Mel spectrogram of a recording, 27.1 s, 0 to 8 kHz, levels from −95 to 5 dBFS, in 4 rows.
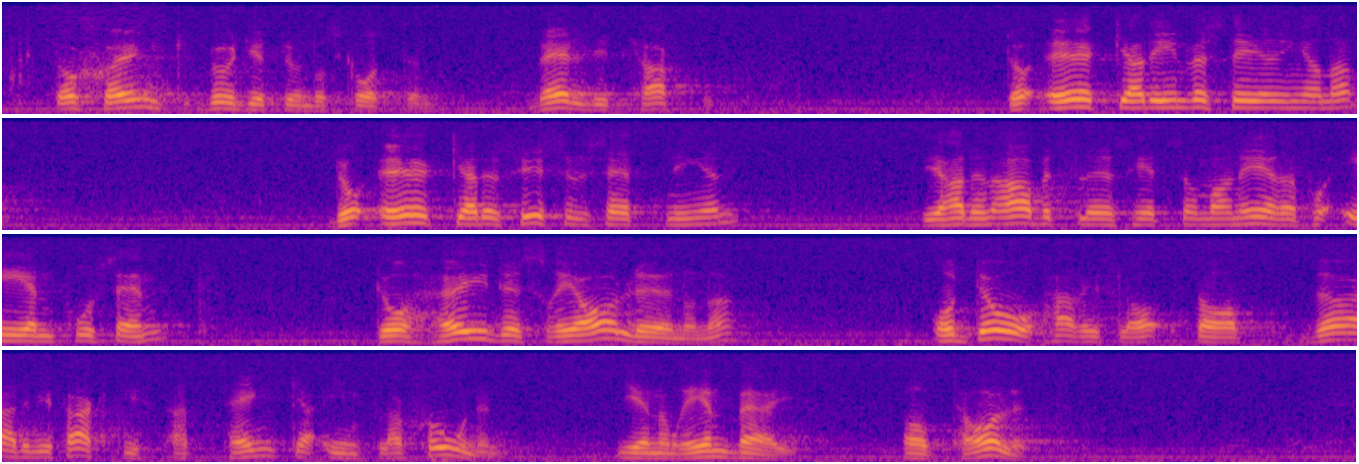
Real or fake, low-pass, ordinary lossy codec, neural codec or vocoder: real; 7.2 kHz; Opus, 24 kbps; none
